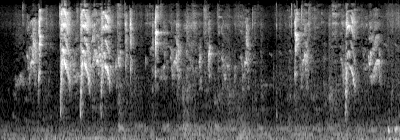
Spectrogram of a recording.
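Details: Green Fischer's lovebird pair, a colour form said to sing long songs, giving a run of sharp, squawky, high chirps and twitters in dense bursts, with a quieter pause midway before more scratchy chirps resume.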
